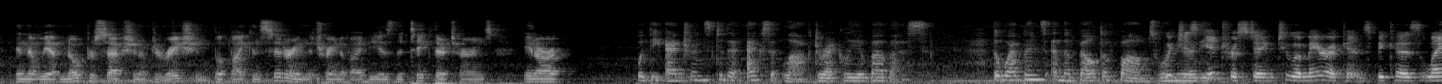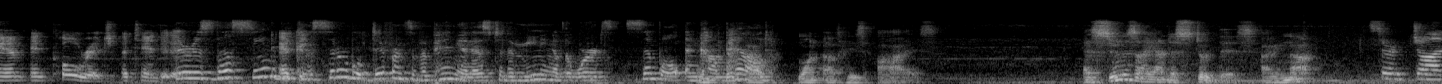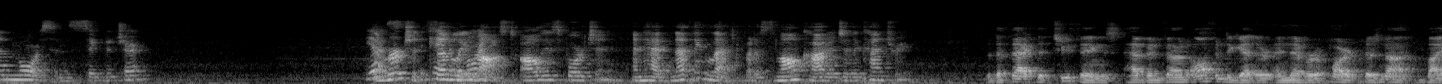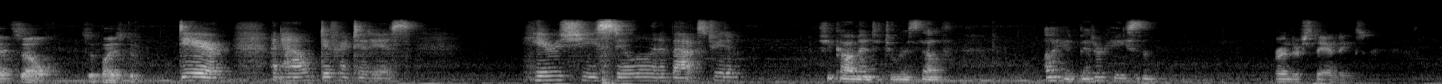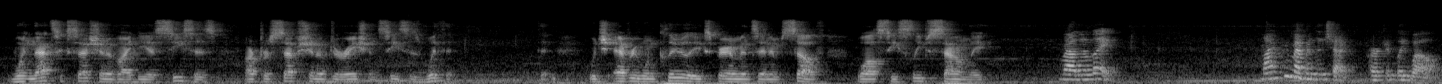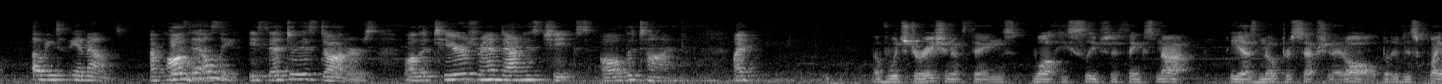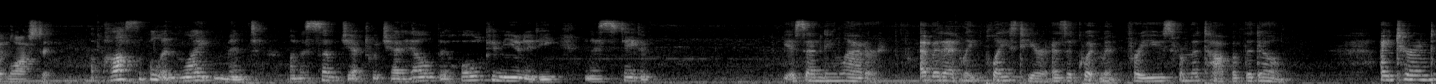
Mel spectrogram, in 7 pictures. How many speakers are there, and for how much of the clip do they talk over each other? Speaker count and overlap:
ten, about 5%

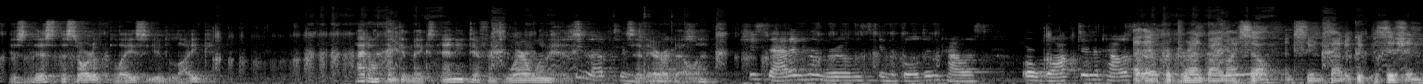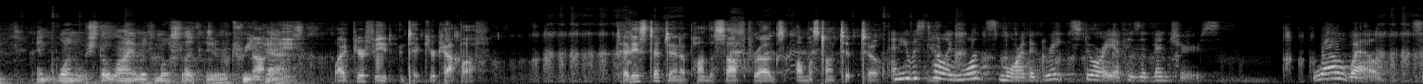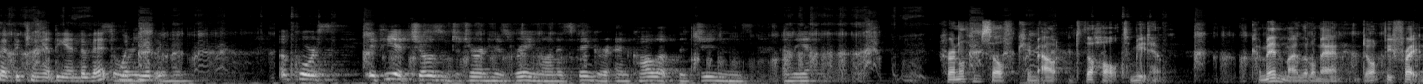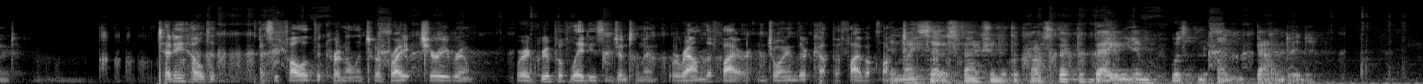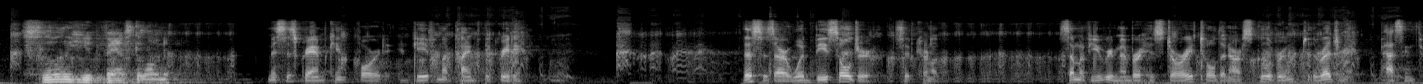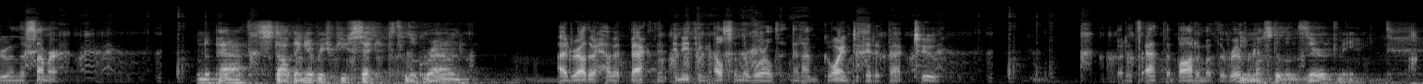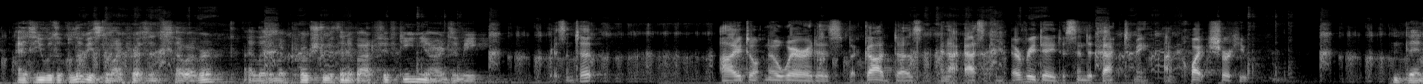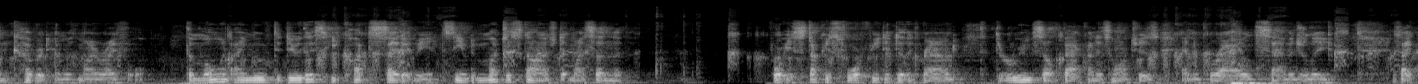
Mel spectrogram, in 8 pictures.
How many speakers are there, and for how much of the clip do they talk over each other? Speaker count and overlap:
five, about 5%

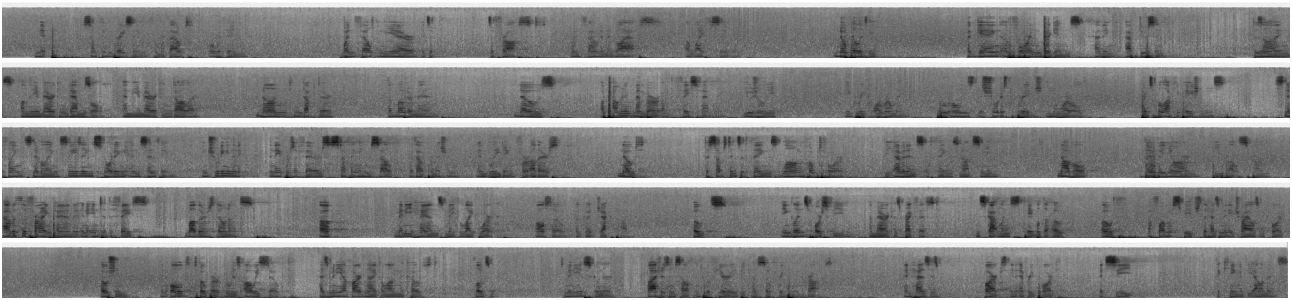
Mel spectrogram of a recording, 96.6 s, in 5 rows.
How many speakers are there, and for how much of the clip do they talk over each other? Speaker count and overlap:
one, no overlap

